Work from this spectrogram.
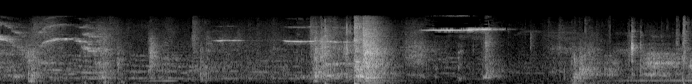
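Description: An animal shelter door opens for a dog walk, with a few scraping slides, rattles and clunks scattered over several seconds, fairly close, and brief voices in between.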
